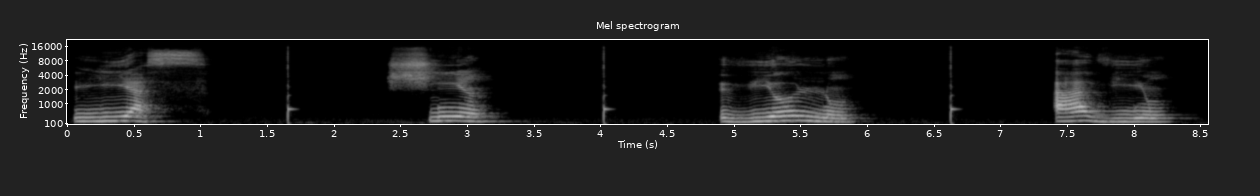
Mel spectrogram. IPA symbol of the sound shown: j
